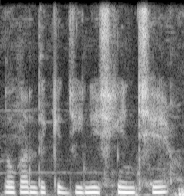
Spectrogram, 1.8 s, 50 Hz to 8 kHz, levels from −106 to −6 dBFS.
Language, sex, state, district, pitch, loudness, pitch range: Bengali, female, Tripura, West Tripura, 210 Hz, -13 LUFS, 205-215 Hz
